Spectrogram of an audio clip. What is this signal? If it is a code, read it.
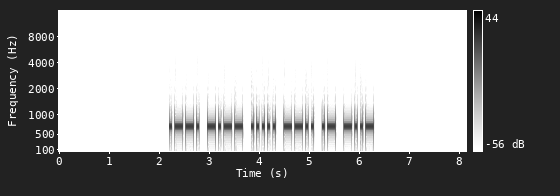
Morse code, heard as a keyed tone, about 22 wpm, 700 Hz. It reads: PY5ZAX
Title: DXCC-100 Call Signs - 6 Characters - 22wpm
